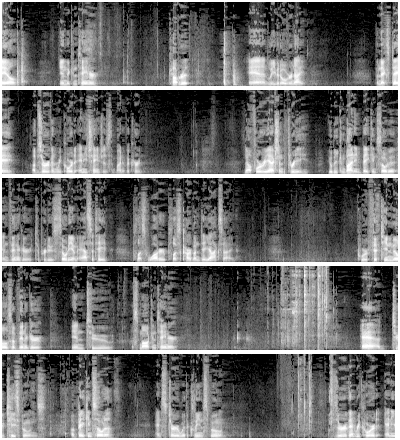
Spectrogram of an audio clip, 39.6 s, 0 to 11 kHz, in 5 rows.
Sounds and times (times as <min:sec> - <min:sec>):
Speech: 0:00.0 - 0:00.4, 0:01.2 - 0:02.0, 0:03.3 - 0:03.9, 0:04.9 - 0:06.2, 0:07.5 - 0:10.8, 0:12.8 - 0:20.6, 0:23.0 - 0:24.6, 0:25.2 - 0:27.4, 0:30.9 - 0:34.1, 0:34.8 - 0:36.2, 0:38.3 - 0:39.5
Inside, small room: 0:00.0 - 0:39.5.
